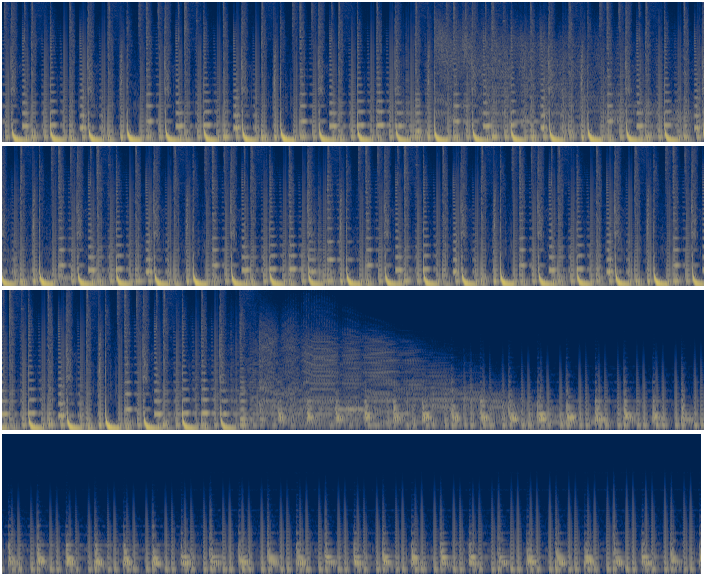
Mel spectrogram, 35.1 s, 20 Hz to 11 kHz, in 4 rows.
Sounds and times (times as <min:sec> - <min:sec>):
Music: 0:00.0 - 0:35.0.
